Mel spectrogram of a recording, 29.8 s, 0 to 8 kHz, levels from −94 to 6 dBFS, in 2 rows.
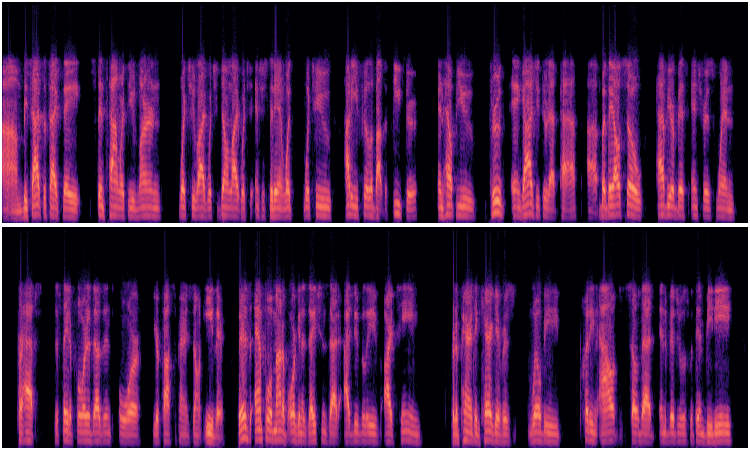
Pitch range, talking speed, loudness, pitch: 100-115 Hz, 175 wpm, -25 LUFS, 110 Hz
